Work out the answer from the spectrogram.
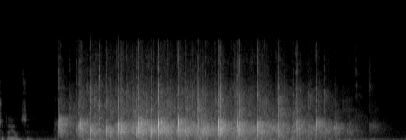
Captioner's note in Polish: oklaski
